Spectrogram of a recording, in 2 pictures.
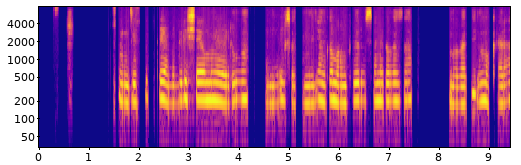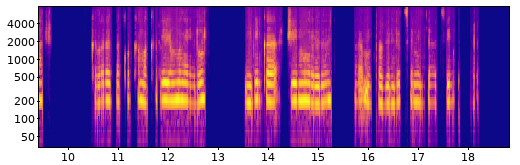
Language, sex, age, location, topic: Kinyarwanda, female, 18-24, Huye, finance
